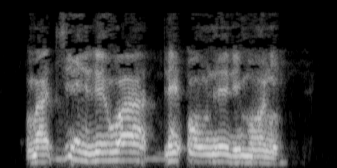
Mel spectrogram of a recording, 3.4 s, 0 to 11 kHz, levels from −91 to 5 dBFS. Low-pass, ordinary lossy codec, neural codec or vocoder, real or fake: 9.9 kHz; MP3, 32 kbps; codec, 24 kHz, 3 kbps, HILCodec; fake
